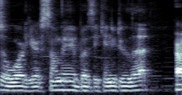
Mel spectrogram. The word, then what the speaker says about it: Samay Baji: And in Newari language, we call it Samay Baji.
